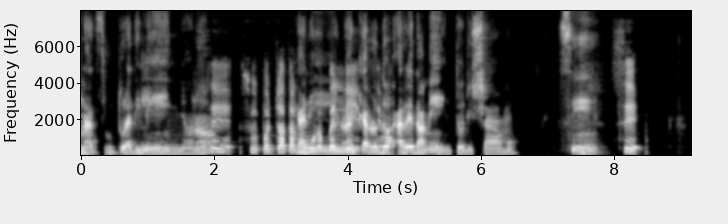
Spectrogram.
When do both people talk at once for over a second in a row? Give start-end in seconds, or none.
3.1-4.8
